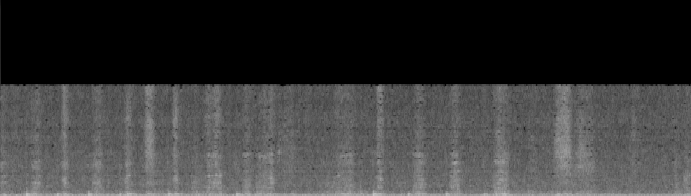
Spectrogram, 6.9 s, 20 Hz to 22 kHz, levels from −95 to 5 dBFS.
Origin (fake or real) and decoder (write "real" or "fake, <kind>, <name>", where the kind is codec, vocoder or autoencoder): fake, autoencoder, DAC-VAE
